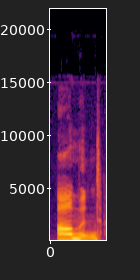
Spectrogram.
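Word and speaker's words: almond: Don't call it आलमंड। डोलमंड etcetera call it आलमंड L silent है।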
